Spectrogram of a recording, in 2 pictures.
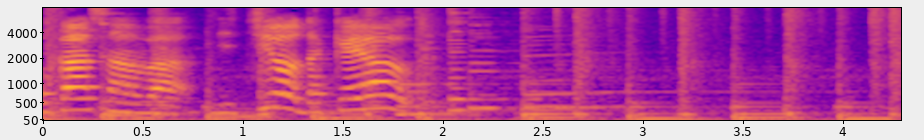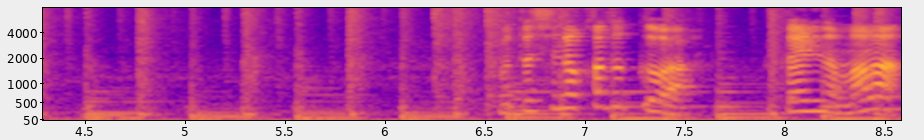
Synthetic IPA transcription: okaːsãɰ̃βaɾʲit͡ɕio̞ːd̪ake̞aɯ̟ | βat̪aɕino̞kazo̞kɯ̟βaɸɯ̟̥t̪aɾʲino̞mama

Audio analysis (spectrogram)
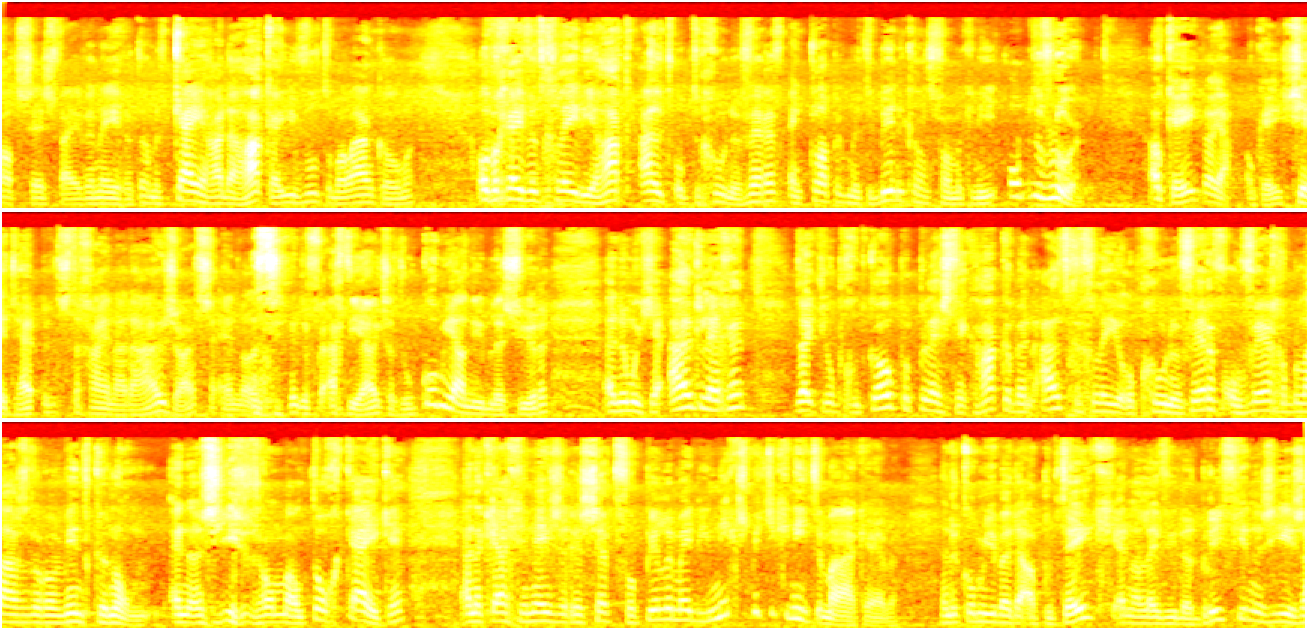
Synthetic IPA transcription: ɑtsɛsfɛjvənejχəntəχmɛtkɛjɦɑɹdəɦɑkəjəvulˠtɔmɑlˠaːnkowmə | ʔɔpəχejvəmɛntχlejdijɦɑkœɥtʰɔb̚dəχrunəvɛɹfɛnklɑpɪk̚mɛtdəbɪnəkɑntfɑnməkniɔb̚dəvluːɹ | ʔowkejja̰ʔo̰wkejʃɪtɦɛpənsdɑ̃χaːjənaːɹdəɦœɥsɑ̰ɹtsɛ̰n̰dəvra̰ːχdiɦœɥsɑɹtsɦukɔmjəaːndiblesyːɾəʔɛndɑnmutjəʔœɥtlɛχən | dɑtjəɔpχutkowpəplɛstɪkɦɑkəbɛnʔœ̰ɥtχəχlejəɔpχrunəvɛrvɔmvɛɹχəblaːzəndʊːrənʋɪntkanɔnɛndɑnzijəzownmɑntɔχkɛjkə | ʔɛndɑŋkrɛjχjəɪnens̬ərəsɛp̚tfʊːɹpɪlənmejdinɪksmɛtjəknitəma̰ːkənɦɛ̰bə̰n | ɛndɑkɔmjəbɛjdəa̰potejkɛ̰ndɑnlejvəɹjədɑd̚brifjəndɑnzijəz

